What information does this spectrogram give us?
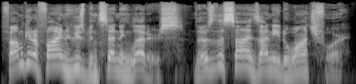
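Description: A man's voice: high-pitched, big pitch swings, fairly quick, fairly bright tone, no room sound, studio quality. A man playing an earnest, weary mail carrier narrating an investigation in an audio drama. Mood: reflective, determined.

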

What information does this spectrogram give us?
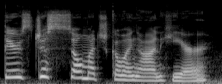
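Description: A woman's voice: mid-range voice, big pitch swings, takes it slowly, gravelly, full character voice. An actress playing a stubborn, anxious young American woman, a protective big sister, guarded and wry in a modern audio drama. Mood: reluctant. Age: young adult.

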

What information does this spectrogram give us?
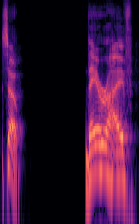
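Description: A man co-hosting a podcast in a casual chat, slightly gravelly from a head cold, animated and jokey. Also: fairly high pitch, slow pace. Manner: animated, jokey, drifts into bits and riffs. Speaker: podcast co-host.

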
